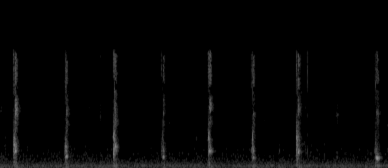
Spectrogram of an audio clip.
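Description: A clock ticks steadily, about one sharp click per second, eight ticks in all, crisp and close over a faint low hum, with no voices.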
